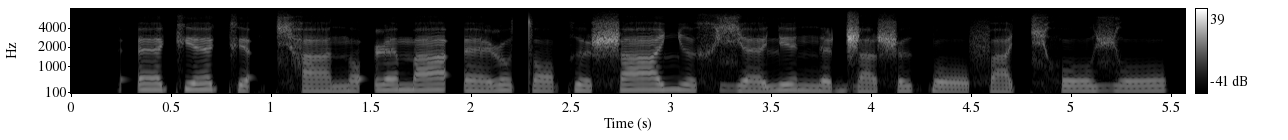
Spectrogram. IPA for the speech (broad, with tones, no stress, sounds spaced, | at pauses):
ʔ ɛː˦˥ kʲ ɛː˧˥˧ kʲ a˩ ʔ t͡ɕʰ aː˩ n ɔ˨˩˦ ʔ ɭ ɛ˥˧ m aː˧˥˧ ʔ ɛ˨˩˦ ɭ o˩ t ɔ˨˩˦ k ɨ˩ ʂ aː˦˥ ʎ ɘ˨˩˦ x ʑ ɛː˨˩˦ lʲ e˥˧ n e˨˩˦ ɖ͡ʐ a˩ ʂ ɨ˧˥˧ k͡p oː˩ f a˨˩˦ t͡ɕʰ oː˦˥ ʑ o˦˥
